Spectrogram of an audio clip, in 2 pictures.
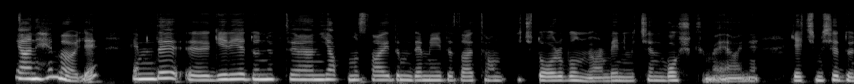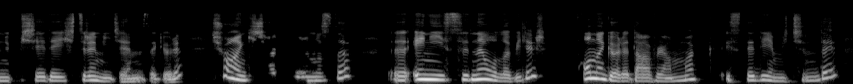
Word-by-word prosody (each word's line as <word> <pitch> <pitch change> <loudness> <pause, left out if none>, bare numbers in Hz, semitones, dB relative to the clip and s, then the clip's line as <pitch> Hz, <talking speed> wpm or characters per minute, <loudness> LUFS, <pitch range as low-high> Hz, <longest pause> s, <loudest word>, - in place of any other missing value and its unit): Yani 260 -2 +5
hem 335 -2 +1
öyle, 175 - 0 0.3
hem 250 -1 +5
de, 280 0 0
eee, 200 -3 0
geriye 230 +3 +2
dönük 230 0 +3
de 225 -1 0
hani 220 0 +2
"Yapmasaydım." 205 -2 -3
demeyi 195 0 -2
de 190 - -5
zaten 185 0 -9
hiç 210 -1 -15
doğru 185 0 -1
bulmuyorum. 160 -4 -4
Benim 175 -1 -5
için 185 0 -7
boş 190 0 -3
küme - - -7
yani, 145 0 -5 0.3
geçmişe 185 +1 -3
dönük 165 -3 -5
bir 195 - -12
şey 180 -2 -5
değiştiremeyeceğimize 175 0 -4
göre. - - -4 0.3
Şu 385 - -4
anki 205 -6 +4
şartlarımızda, 180 - -8 0.4
eee, 190 -2 0
en 230 +1 +11
iyisi 220 0 +6
ne 230 +2 +8
olabilir? 235 - -1 0.4
Ona 270 0 +7
göre 170 -9 0
davranmak 155 +8 -5 0.3
istediğim 195 -4 -4
için 150 +6 -10
de 325 +9 -4
195 Hz, 150 wpm, -21 LUFS, 180-230 Hz, 0.4 s, en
